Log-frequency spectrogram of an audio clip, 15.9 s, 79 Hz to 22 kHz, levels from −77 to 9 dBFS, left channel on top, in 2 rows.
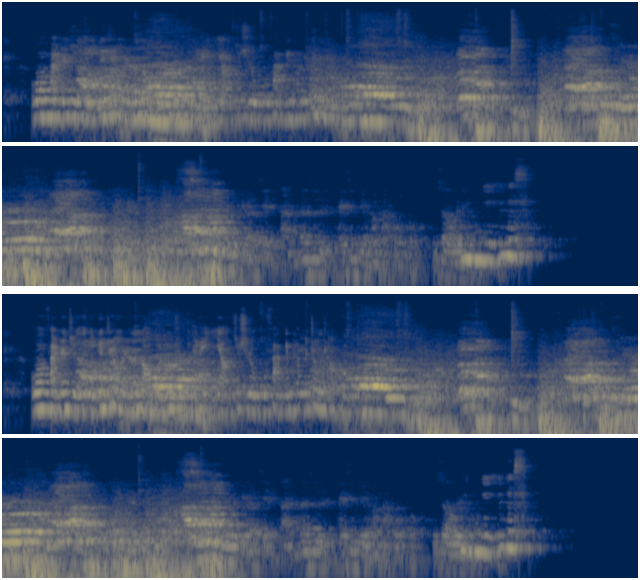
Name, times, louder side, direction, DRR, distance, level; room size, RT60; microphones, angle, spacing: voice 1, 0.4-4.7 13.7-14.5, right 1 dB, 50° right, 0.4 m, -34 dB
sound 1, 0.9-3.5 3.8-10.7, right 1 dB, 15° left, 0.5 m, -28 dB
voice 2, 6.3-6.7 7.2-13.9, right 2 dB, 65° left, 1.2 m, -41 dB
4.9 x 2.7 x 2.6 m
head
